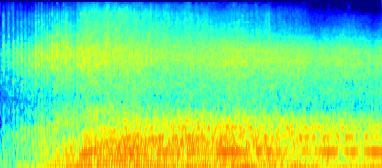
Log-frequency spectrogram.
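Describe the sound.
An airplane taking off, its engines rising from a quieter start into a steady, loud, low roar with a broad rushing hiss above, with no voices.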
